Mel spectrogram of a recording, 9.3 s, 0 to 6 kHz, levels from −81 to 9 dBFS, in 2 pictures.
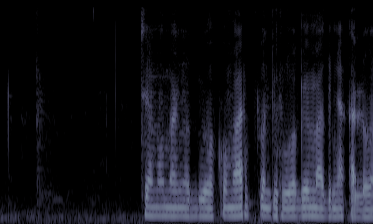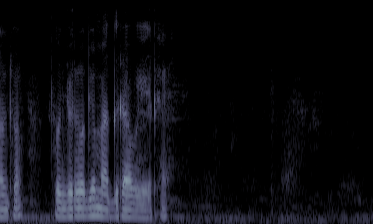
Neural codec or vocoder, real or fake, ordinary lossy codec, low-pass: codec, 44.1 kHz, 2.6 kbps, SNAC; fake; none; 5.4 kHz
